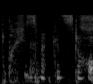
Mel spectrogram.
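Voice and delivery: breathless whispered mock plea. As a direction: whisper it like you're suffering. Mock plea about bad accent.

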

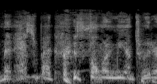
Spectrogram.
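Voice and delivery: fast, high-pitched excited outburst; flipping out. Retold or imitated. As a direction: insist in giddy disbelief, racing along. Flipped out, answers unimpressed friend.

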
